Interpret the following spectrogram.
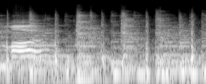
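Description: Acoustic guitar strumming a Spanish-language folk song. The last held sung note of a verse wavers and fades in the first half second.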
